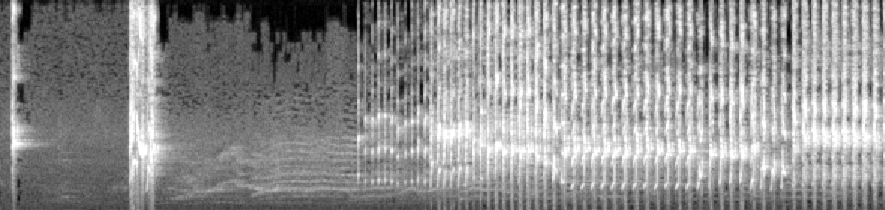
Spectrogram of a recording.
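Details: Two-month-old lovebird in ngekek style: faint scattered notes, then a fast, loud chattering trill of high buzzy notes that runs on without pause through the second half.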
